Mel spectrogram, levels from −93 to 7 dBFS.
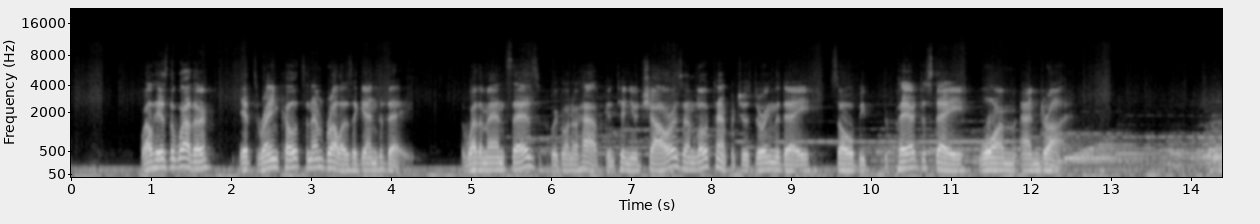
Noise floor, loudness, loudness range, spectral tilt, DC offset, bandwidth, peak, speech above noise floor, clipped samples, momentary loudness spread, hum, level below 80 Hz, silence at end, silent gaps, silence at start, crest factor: -39 dBFS; -19 LUFS; 3 LU; -9.5 dB/octave; 0.2%; 6 kHz; -2 dBFS; 21 dB; under 0.1%; 14 LU; none; -38 dBFS; 0 s; none; 0.05 s; 16 dB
